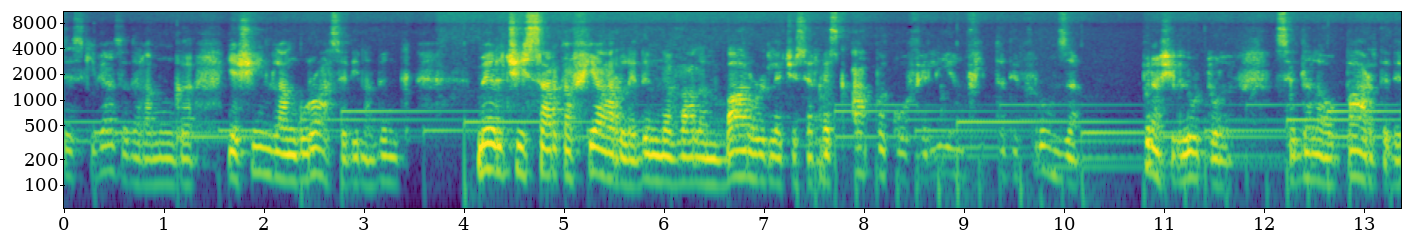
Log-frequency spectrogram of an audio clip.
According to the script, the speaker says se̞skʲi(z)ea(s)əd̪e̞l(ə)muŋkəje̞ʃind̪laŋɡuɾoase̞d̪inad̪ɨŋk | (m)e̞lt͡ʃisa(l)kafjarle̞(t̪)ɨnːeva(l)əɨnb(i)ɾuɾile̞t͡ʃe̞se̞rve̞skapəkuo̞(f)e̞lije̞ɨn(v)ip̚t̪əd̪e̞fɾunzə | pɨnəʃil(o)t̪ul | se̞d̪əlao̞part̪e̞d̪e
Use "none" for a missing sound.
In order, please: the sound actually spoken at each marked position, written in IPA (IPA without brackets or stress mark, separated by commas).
v, z, a, m, r, d̪, l, a, f, f, u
